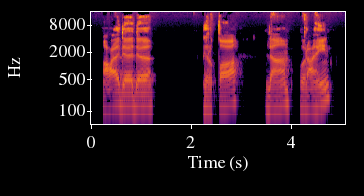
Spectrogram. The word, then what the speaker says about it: عدد: پاس ہے عین، دال اور دال، د د، عدد، عدد۔ پھر طا، لام اور عین، طا کے اوپر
